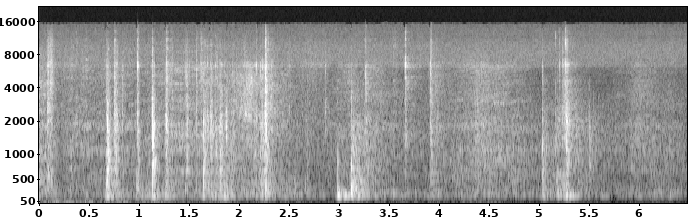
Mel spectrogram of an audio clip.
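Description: A doorknob turned and an exterior door opened, then footsteps and knocks on a bare floor: a string of sharp clicks and thumps, the loudest a little after one second and around three seconds in, with another cluster about five seconds in.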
